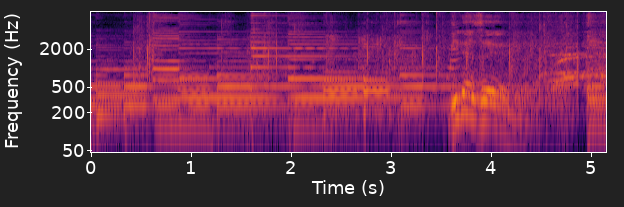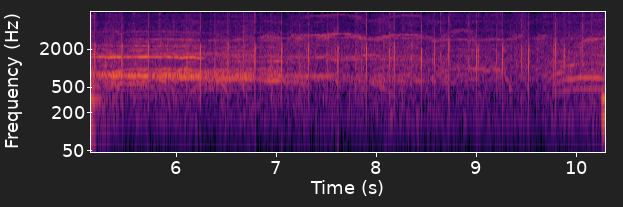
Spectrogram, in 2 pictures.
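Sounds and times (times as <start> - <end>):
audience applauding: 0.4 - 10.2
speech: 3.6 - 4.4
audience cheering: 3.6 - 10.2
whistle-like tones: 6.8 - 10.2.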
